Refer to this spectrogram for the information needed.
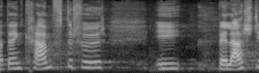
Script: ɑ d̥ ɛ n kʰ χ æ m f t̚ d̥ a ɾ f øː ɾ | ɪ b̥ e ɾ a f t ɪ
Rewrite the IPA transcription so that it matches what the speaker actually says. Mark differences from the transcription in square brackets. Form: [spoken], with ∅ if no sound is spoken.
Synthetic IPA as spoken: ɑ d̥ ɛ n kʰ χ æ m f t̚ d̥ [ə] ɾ f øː ɾ | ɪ b̥ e [l] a [ʃ] t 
